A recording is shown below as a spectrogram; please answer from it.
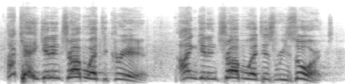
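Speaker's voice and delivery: high, loud, fast retelling of an argument with the host; hammed-up insistence on going home; animated retelling.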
